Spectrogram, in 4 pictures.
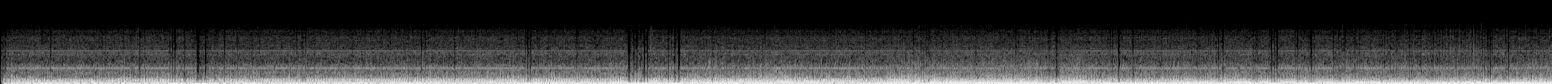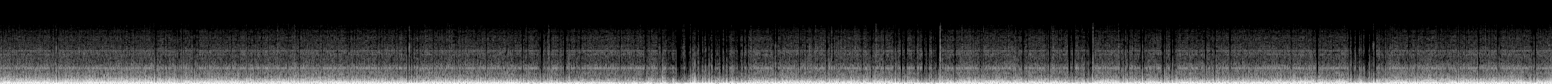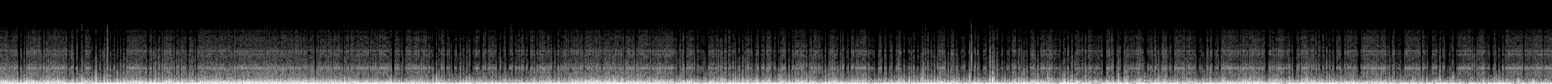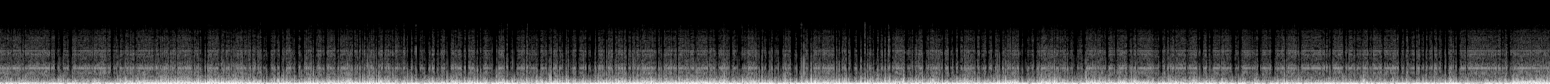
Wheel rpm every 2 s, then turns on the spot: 0, 0, 0, 0, 0, 0, 0, 0, 0, 0, 0, 0, 0, 0, 0, 0, 0, 0, 0, 0, 0, 0, 0, 0, 0, 0, 0, 0, 0, 0, 0.
none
